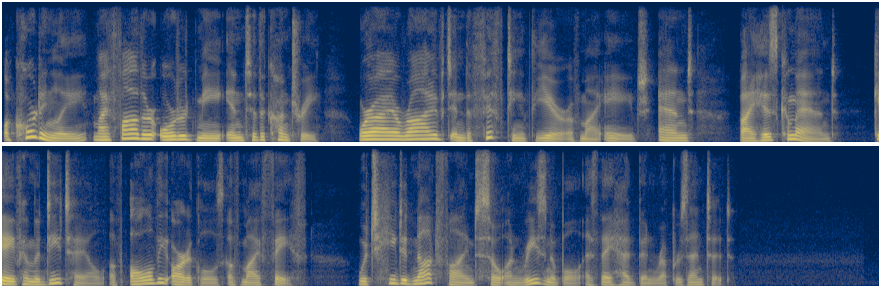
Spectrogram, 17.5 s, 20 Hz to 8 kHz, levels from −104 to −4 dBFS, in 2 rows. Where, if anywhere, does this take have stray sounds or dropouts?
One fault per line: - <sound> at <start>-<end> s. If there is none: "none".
none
